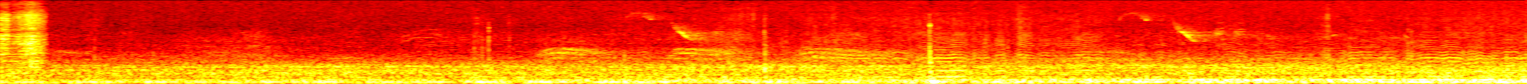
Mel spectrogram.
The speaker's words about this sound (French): Et là, elle était claire, elle était très claire. Donc c'est pas une abeille d'ici. C'est une abeille euh, d'Europe de l'Est.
